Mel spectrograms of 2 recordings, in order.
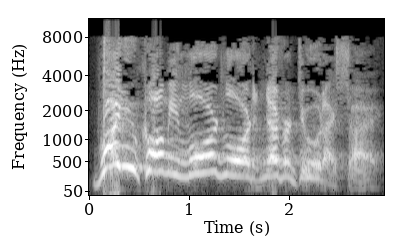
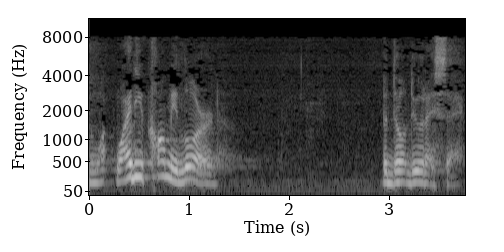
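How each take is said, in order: First: Mock angry, high and much louder shout; ticked-off Jesus. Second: Softer, gentle and searching; honest, piercing question. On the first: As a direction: bark it like a ticked-off boss. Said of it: "with a ticked off tone". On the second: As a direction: ask it quietly, like an honest question. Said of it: "piercing and an honest evaluation". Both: Shown as a demonstration.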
